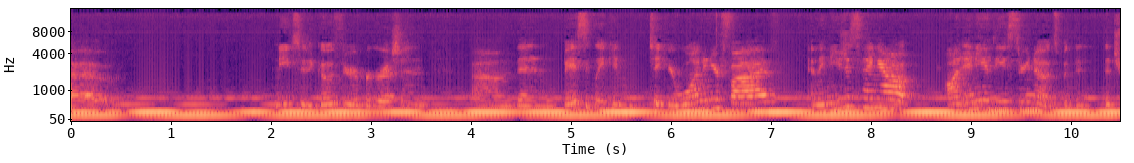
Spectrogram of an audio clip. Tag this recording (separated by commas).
Speech, Music, Musical instrument, Keyboard (musical), Electric piano, Piano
